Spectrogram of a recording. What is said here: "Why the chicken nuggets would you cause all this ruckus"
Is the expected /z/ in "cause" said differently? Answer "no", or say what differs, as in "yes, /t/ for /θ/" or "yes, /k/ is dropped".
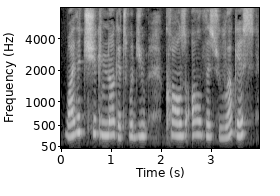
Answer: no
